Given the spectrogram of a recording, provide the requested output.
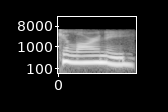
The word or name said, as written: Killarney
